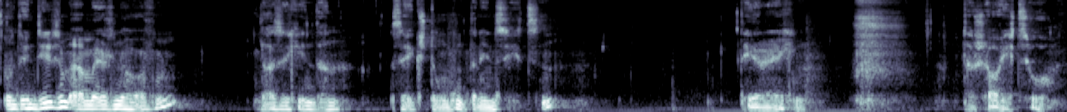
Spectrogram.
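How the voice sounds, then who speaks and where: A man with a gravelly voice, recounting in a blunt, matter-of-fact, colloquial way with emphatic tag questions. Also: fairly low pitch, slow, pauses often, mellow. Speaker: ex-convict telling his experiences. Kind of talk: colloquial spoken monologue, recounting.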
